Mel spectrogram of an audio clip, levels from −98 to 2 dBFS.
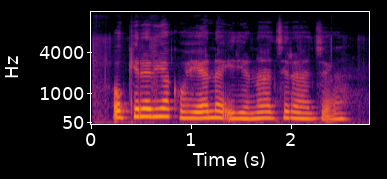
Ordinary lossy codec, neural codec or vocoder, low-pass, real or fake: none; none; 14.4 kHz; real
